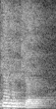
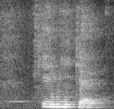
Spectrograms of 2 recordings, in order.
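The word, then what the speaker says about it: chemical: যেমন কেমিক্যাল, এখানে কিন্তু কেমিক্যাল, সিএইচ দিয়ে শুরু হবে কেমিক্যাল শব্দটা, তো সেখানে কিন্তু আমরা এইচ এর উচ্চারণ পাবো না।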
